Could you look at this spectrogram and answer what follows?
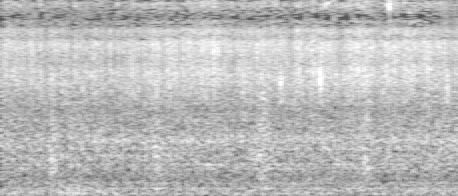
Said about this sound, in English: Anyways, it's raining.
